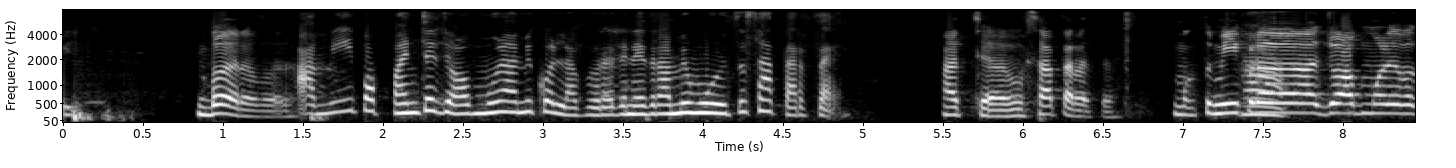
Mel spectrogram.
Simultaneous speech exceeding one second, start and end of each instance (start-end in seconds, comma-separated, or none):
none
